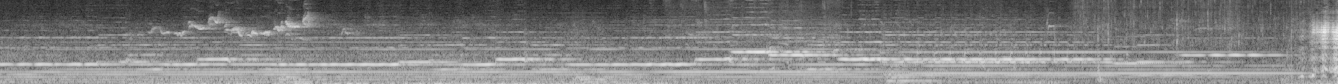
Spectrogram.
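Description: Goats clearing invasive plants on islands in Gallup Park bleat repeatedly over several seconds, several wavering calls at close to middle distance over steady outdoor background, with faint bird chirps.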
